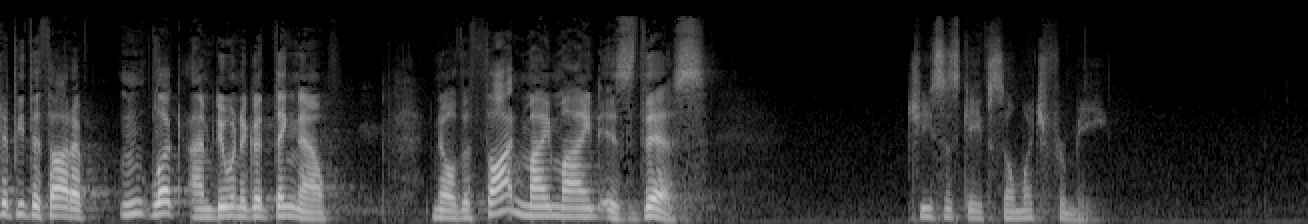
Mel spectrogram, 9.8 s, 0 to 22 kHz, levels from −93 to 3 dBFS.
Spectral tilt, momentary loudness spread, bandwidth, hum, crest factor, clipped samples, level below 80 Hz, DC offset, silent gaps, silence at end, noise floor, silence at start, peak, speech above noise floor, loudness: -5.5 dB/octave; 14 LU; 16 kHz; none; 20 dB; under 0.1%; -62 dBFS; under 0.1%; none; 1.6 s; -67 dBFS; 0 s; -8 dBFS; 41 dB; -26 LUFS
